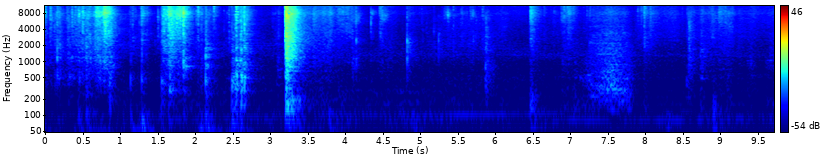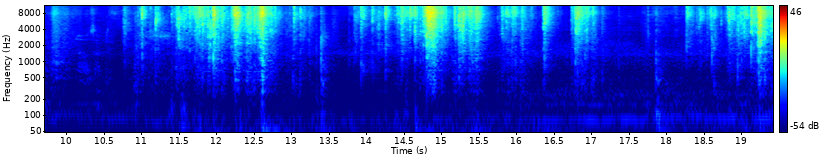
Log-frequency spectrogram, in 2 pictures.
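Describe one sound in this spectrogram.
Foil wrappers crinkle and rustle as hands handle card packs.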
